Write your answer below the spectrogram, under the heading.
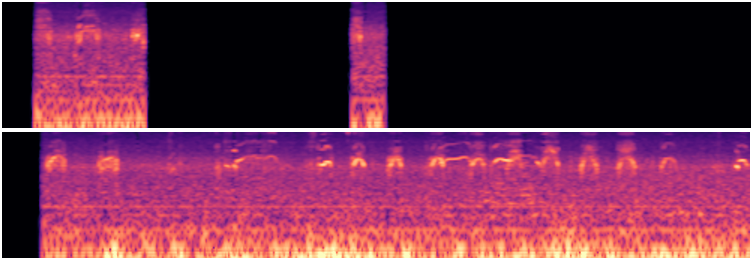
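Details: Three osprey chicks at a Captiva nest during feeding time, giving quick repeated chirps with a few thin rising whistles, over a steady low hum, after a mostly silent start.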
